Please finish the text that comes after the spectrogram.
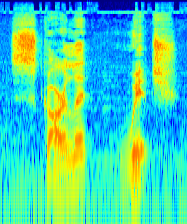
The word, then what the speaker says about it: Scarlet Witch: Witch Scarlet Witch now notice when I say Scarlet Witch I'm not saying the T sound because if I say Scarlet Witch or Scarlet Witch it sounds a little bit too clear it sounds like I'm trying too hard and it doesn't sound natural so here we'll do a stopped tea that means we're going to basically not say it but still have a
